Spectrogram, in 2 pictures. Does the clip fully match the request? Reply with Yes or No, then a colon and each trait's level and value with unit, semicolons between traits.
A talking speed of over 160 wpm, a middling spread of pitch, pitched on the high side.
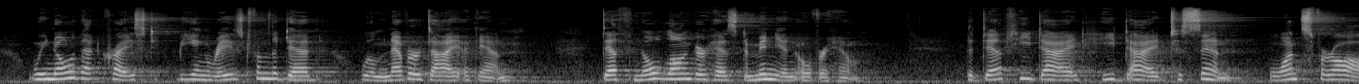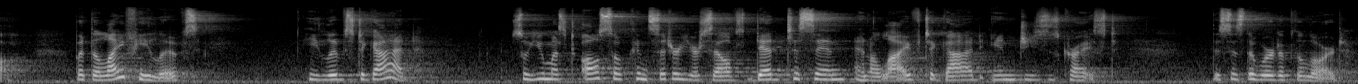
No: average, 140 wpm; average, 3.6 semitones; high, 220 Hz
